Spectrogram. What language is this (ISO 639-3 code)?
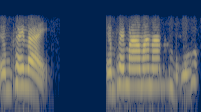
brx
